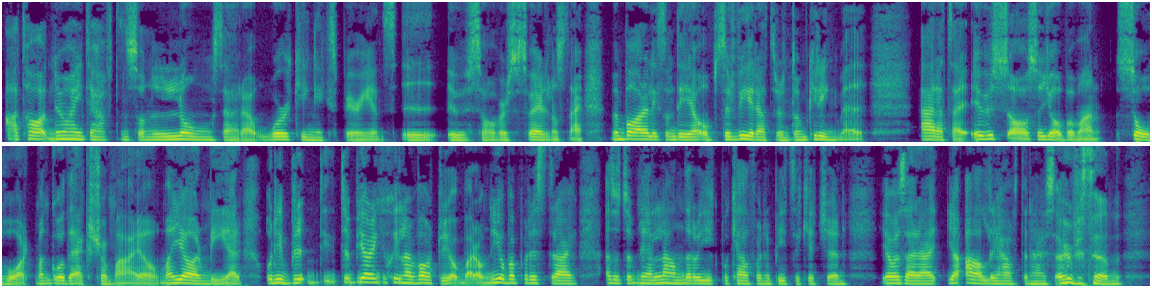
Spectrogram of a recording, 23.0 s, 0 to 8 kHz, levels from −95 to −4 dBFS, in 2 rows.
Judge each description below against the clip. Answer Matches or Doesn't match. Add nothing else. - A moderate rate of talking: Doesn't match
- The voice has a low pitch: Doesn't match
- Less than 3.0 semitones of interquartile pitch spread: Doesn't match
